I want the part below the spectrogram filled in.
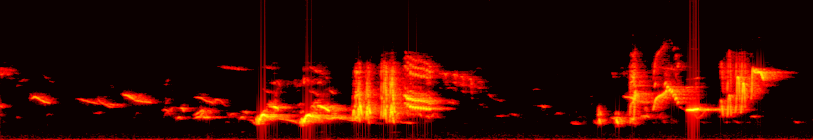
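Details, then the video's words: Forest birdsong with soft, thin high whistles at first, then a loud, dense chirping phrase of rapid sweeping notes, a pause, and another lively twittering burst with a sharp whistle. "Forest relaxing sounds of singing birds"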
